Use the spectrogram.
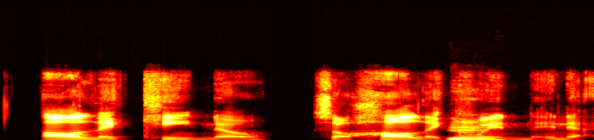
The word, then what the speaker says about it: Arlecchino: Harlequin, the name Harlequin, it not only comes from, it's pronounced Arlecchino, Arlecchino.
